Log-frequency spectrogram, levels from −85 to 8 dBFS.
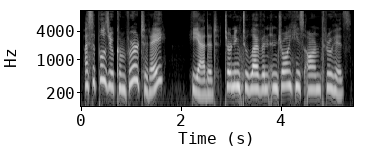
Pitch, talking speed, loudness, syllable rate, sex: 250 Hz, 175 wpm, -16 LUFS, 5.4 syllables/s, female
